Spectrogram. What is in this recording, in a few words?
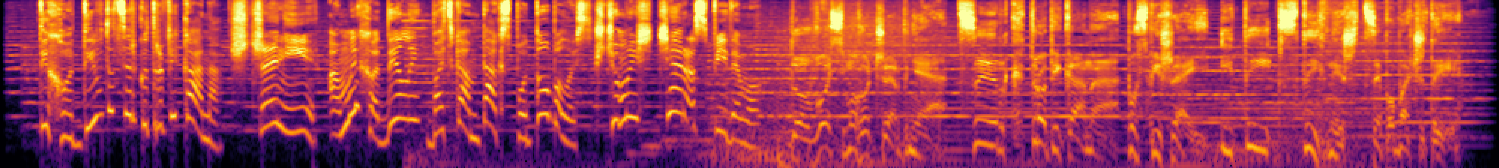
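Ukrainian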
